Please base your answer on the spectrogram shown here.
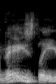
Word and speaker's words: Basley: that last name correctly basley rhymes with Paisley and my whole life people have gotten that wrong basilly actually the old Hungarian ways bash but I'm not going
